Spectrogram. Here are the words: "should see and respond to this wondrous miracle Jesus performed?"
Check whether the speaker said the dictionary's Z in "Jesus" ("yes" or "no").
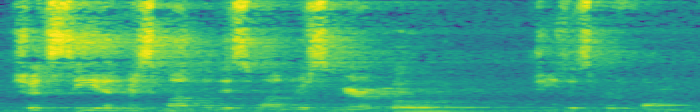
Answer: yes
